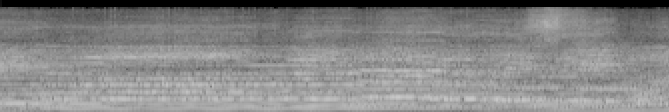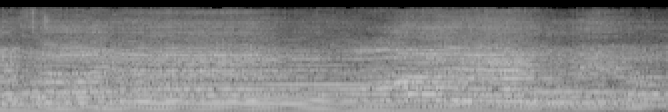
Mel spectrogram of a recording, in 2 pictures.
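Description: Church choir singing in slow, long-held chords over steady low organ notes, with the reverberation of a large church.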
